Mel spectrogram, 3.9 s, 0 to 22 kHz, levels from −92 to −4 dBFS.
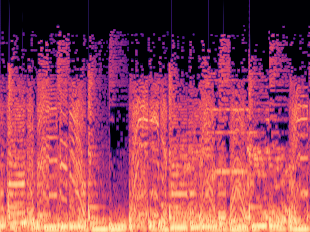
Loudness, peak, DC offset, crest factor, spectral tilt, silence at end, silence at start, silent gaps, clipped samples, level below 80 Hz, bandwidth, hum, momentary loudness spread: -11 LUFS; 0 dBFS; under 0.1%; 10 dB; -5.5 dB/octave; 0 s; 0 s; none; under 0.1%; -16 dBFS; 12.5 kHz; none; 2 LU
